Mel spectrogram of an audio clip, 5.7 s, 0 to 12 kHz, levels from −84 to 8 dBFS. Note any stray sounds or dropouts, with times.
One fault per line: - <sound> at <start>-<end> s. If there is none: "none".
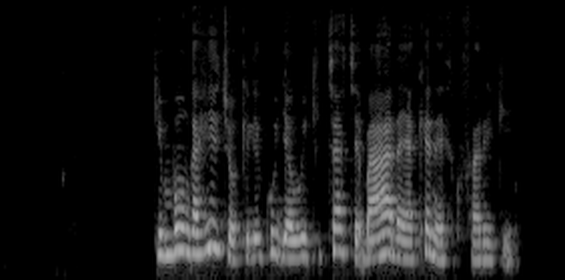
none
